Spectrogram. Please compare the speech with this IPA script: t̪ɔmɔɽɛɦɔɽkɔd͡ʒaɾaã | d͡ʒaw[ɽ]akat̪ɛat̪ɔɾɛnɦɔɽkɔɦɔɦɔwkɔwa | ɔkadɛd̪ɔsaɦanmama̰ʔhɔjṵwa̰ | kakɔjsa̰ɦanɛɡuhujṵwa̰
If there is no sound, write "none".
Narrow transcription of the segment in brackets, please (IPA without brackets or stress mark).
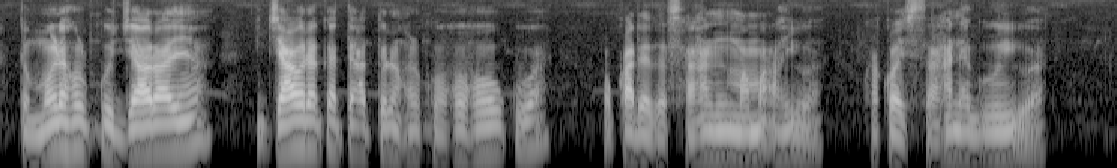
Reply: ɾ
